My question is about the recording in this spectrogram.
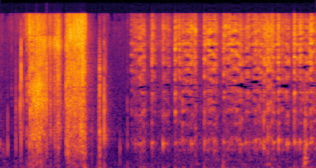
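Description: Baking soda and cornstarch being mixed together as dry ingredients give scraping, stirring strokes, louder and rougher at first, then a run of quicker, lighter scrapes.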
